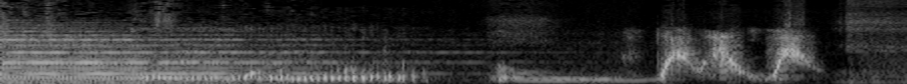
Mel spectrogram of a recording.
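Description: A big cat lets out a deep, rumbling roar, followed by a couple of sharp snarls that rise and fall in pitch, loud and with no voices.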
